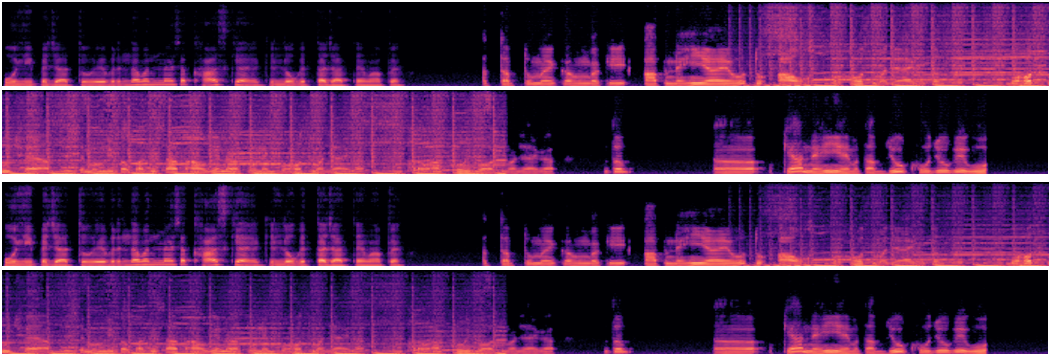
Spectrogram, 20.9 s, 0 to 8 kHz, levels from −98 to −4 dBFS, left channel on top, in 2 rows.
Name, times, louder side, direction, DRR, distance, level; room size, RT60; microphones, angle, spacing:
voice 1, 0.0-4.0, right 2 dB, 75° right, 4.7 m, -33 dB
voice 2, 5.0-9.4 10.0-14.1 14.6-16.0 16.6-16.8 17.6-20.3, left 2 dB, 35° left, 3.6 m, -33 dB
Singing, 7.2-15.5, left 1 dB, 65° left, 4.9 m, -33 dB
open air
head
